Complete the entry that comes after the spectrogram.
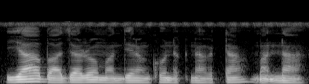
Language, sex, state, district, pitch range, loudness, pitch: Garo, male, Meghalaya, West Garo Hills, 95-105 Hz, -19 LUFS, 100 Hz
